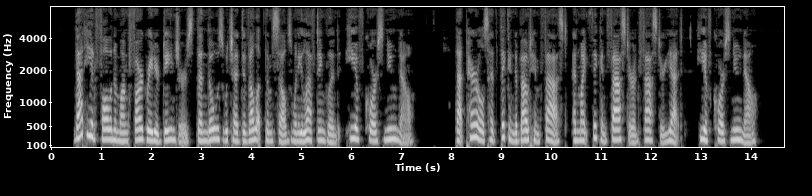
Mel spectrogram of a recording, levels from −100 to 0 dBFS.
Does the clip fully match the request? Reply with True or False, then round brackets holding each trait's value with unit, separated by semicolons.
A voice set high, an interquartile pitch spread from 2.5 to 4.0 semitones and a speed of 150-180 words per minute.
True (195 Hz; 2.8 semitones; 170 wpm)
